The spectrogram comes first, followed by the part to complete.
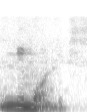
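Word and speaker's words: mnemonics: word known as निमोनिक्स इट is pronounce S निमोनिक्स देखि वो कहते है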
